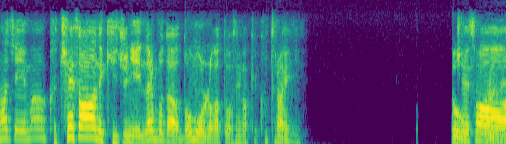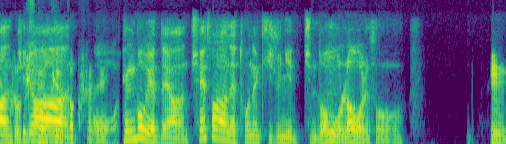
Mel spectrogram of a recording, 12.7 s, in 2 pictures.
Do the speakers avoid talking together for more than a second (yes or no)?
no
